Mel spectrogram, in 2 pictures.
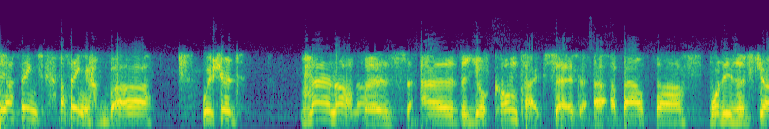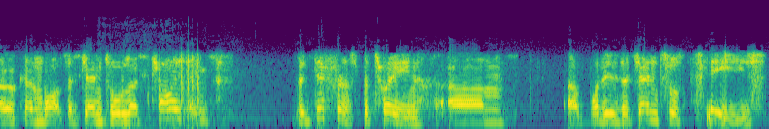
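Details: Adult man who says he has a stammer; stammering.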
